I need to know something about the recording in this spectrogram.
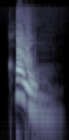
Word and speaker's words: comb: You brush your hair with a comb.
